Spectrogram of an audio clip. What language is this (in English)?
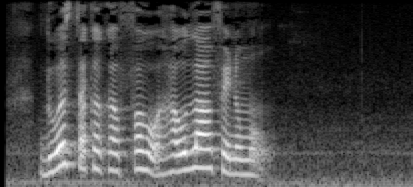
Divehi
